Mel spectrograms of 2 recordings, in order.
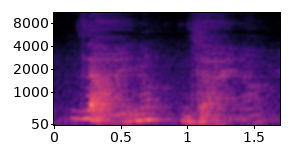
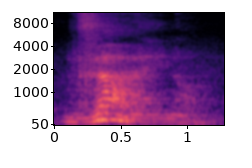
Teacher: les deux voyelles font partie de la même syllabe. L'accent est sur le A. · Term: diphtongues descendants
